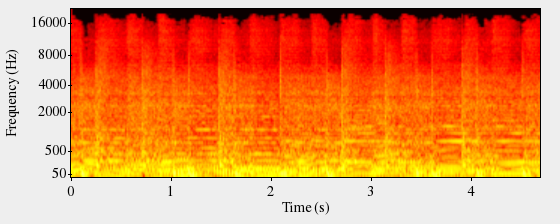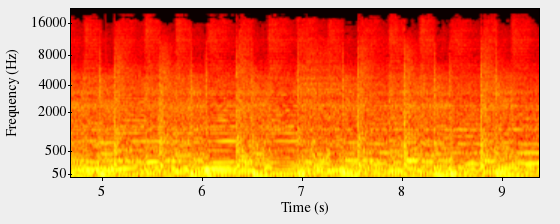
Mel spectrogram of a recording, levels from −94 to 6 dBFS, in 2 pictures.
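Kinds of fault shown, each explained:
Overlap between stream segments: Two neighbouring segments claim the same stretch of time, and the player discards the overlapping part even though that sound was never duplicated. A sliver of audio is lost and the waveform jumps across the gap. Here it is heard as a brief click or tiny skip at 5.02 s and at 7.03 s. About 14 ms and 12 ms go missing. Both fall on boundaries of 1-second segments.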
